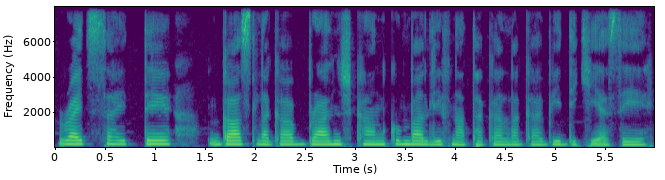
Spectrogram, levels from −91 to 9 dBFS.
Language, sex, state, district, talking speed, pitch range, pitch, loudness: Nagamese, female, Nagaland, Kohima, 120 wpm, 170-195 Hz, 185 Hz, -18 LUFS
